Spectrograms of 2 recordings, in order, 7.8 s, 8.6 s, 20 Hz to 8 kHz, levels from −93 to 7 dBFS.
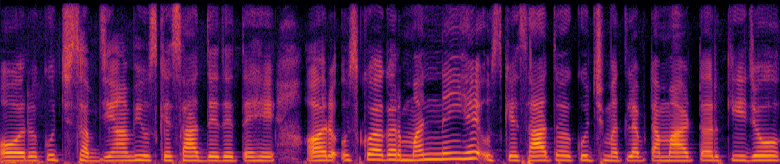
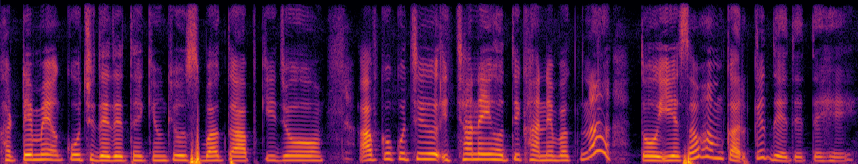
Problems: constant background noise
